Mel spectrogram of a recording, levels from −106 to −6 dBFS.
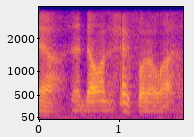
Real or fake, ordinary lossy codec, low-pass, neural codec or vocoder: fake; none; 3.6 kHz; codec, 16 kHz, 0.5 kbps, FunCodec, trained on Chinese and English, 25 frames a second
